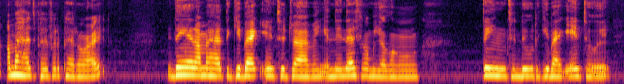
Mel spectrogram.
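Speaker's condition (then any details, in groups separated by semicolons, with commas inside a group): Cerebral palsy; wheelchair user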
